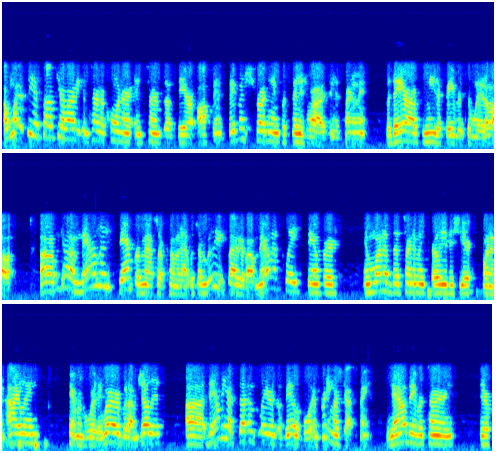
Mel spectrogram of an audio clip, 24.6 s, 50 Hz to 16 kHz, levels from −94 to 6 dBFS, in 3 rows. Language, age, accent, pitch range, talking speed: English, 30-49, American, 160-225 Hz, 210 wpm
